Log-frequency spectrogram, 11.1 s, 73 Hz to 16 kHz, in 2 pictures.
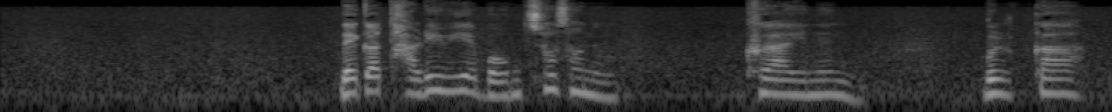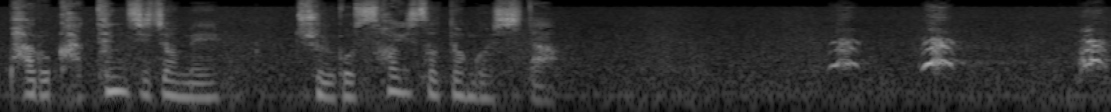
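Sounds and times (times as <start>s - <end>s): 
speech: 1.7s - 3.2s, 3.8s - 8.5s
small white mixed-breed dog barking while leaping at a water wheel: 9.7s - 11.1s.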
